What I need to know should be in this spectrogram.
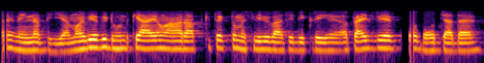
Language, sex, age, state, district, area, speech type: Hindi, male, 18-30, Madhya Pradesh, Betul, rural, conversation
